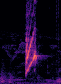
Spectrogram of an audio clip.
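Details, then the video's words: Single call of a female canary summoning males, played to spur male canaries into song: a short, strong, rising chirp with a clear high tail, over a faint murmur of low background sound. "PANCINGAN KENARI BETINA MEMANGGIL JANTAN"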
